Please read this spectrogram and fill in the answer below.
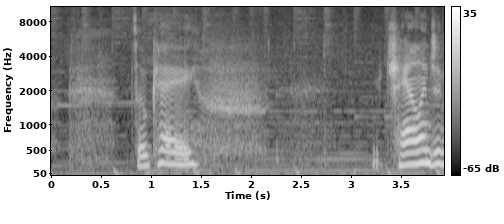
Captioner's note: exhales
